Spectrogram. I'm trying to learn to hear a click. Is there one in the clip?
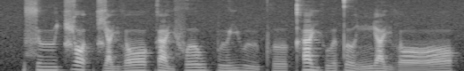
no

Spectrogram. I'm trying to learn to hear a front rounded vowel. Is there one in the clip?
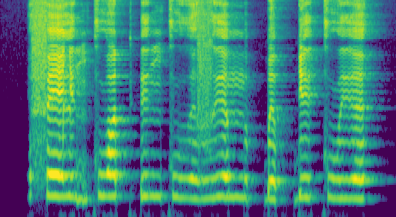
no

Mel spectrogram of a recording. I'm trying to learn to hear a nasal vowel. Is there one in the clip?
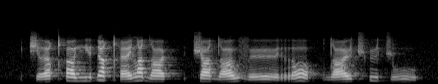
no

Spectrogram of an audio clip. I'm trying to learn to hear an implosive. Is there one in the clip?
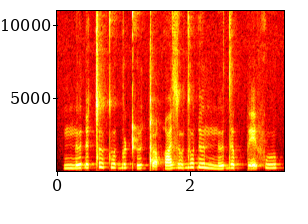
yes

